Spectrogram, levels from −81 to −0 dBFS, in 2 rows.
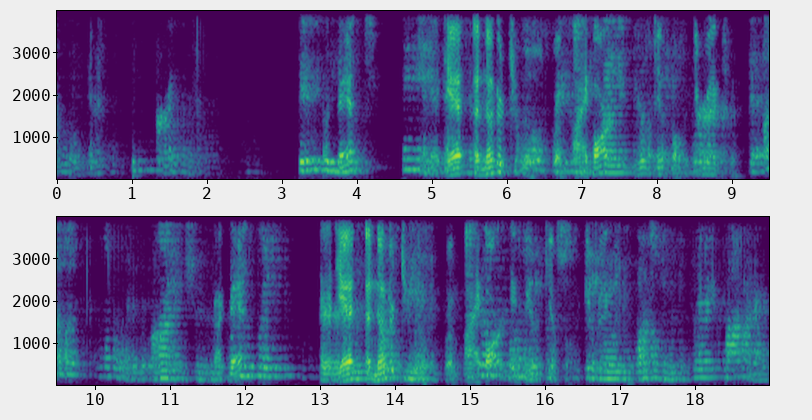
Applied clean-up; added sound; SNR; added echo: neural mask model DeepFilterNet 3.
